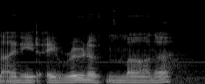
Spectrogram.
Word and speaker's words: mana: So then I need a rune of mana. Mana. How do you pronounce that, Sian?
